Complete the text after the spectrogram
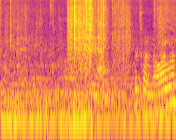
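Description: Wrapping paper rustles and tears close by.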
